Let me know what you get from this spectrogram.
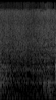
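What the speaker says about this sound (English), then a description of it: "I'm gonna give our onion one little stir." Onions sauté in a pan as they are given a brief stir, producing a continuous close sizzle with a faint scrape of the utensil.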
